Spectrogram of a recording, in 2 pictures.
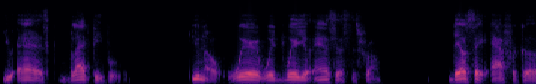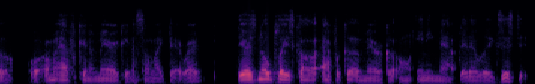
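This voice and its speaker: A man's voice: deep voice, normal speed, gravelly, warm tone, husky. A man speaking as a guest in loose slang, building his points like a preacher. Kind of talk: casual explaining. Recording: dull lo-fi recording.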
